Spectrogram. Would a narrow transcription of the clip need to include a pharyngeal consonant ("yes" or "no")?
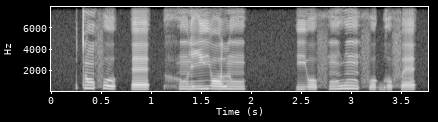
no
